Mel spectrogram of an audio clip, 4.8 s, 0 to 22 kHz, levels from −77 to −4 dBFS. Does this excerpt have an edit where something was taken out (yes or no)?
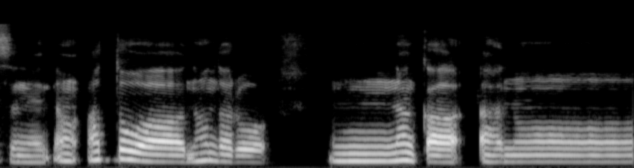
no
